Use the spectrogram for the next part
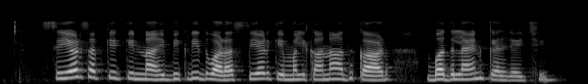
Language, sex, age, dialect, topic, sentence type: Magahi, female, 56-60, Western, banking, statement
